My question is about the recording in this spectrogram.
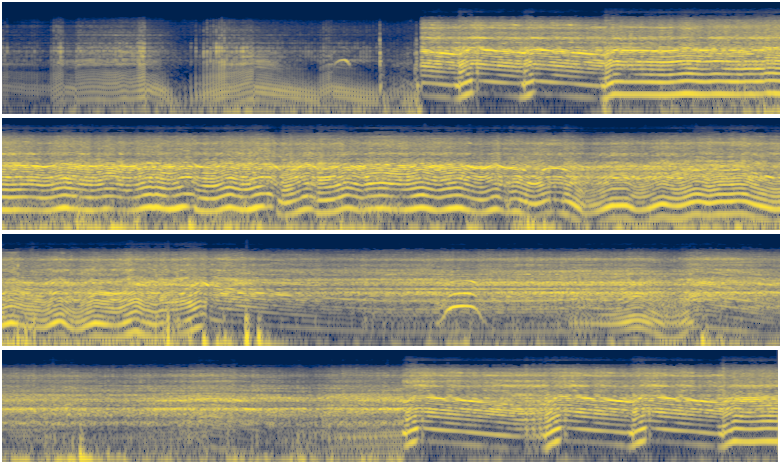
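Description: Enduro dirt bike engine revving hard and unevenly under load on a steep hill climb, its pitch rising and falling with the throttle. It is quieter for the first few seconds and loud from about four seconds in.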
